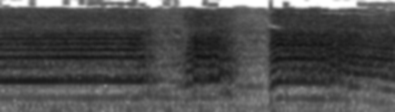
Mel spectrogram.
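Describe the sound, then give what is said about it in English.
A loud, shrill scream holds for about two seconds, briefly faltering in the middle before surging back at full strength, raw with no talking. “Sometimes you just feel like screaming, don't you?”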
